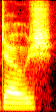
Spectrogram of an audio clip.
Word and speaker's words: doge: Huddle that doge. Don't pronounce it doja like Mark Cuban and Ellen did.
